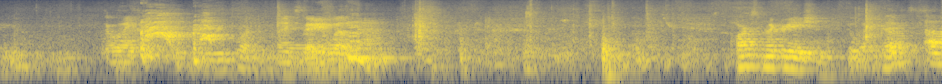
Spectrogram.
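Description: A middle-aged man speaks calmly into a microphone, heard through a sound system in a room.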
